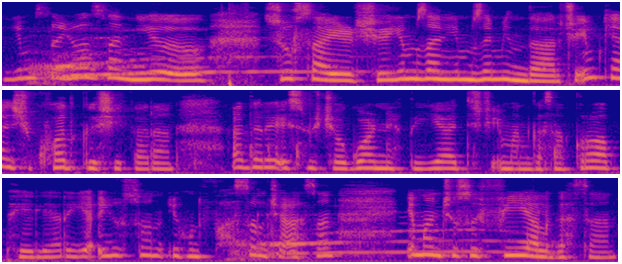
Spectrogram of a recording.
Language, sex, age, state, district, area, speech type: Kashmiri, female, 30-45, Jammu and Kashmir, Budgam, rural, spontaneous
